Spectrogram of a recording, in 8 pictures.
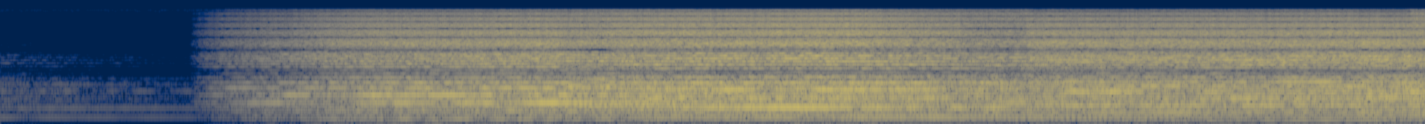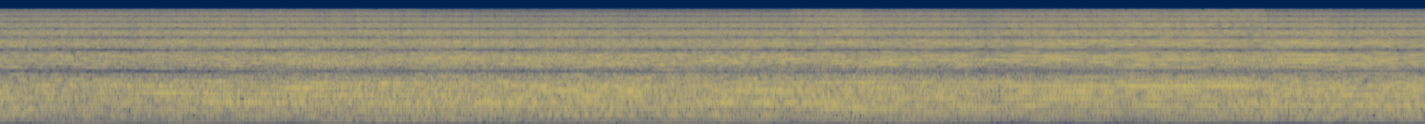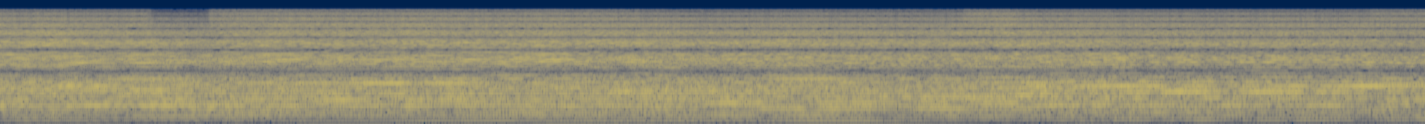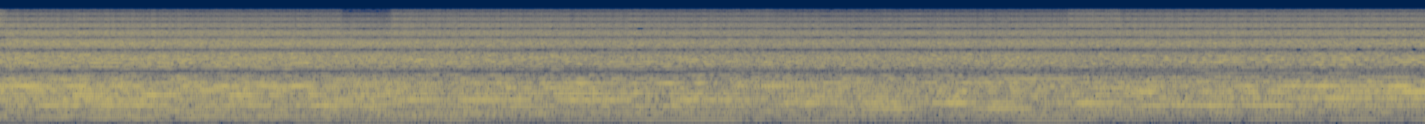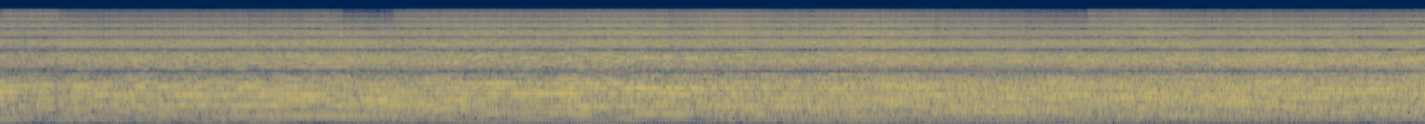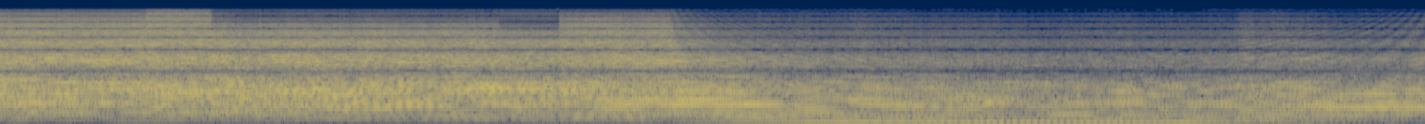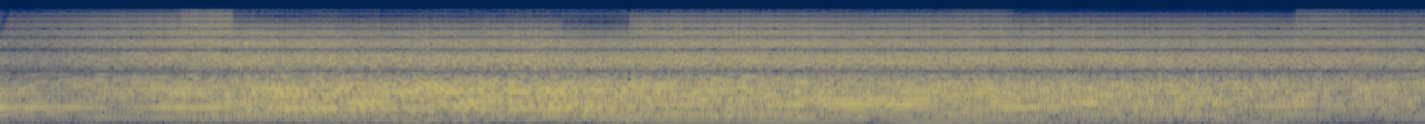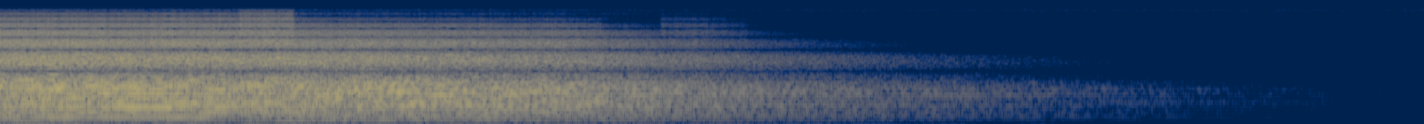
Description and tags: VCV Rack patch
ambient, cinematic, digital, drone, electronic, loop, modular, pad, soundscape, space, synth, synthesizer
